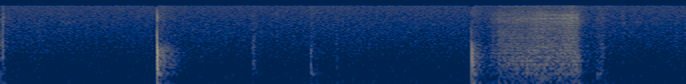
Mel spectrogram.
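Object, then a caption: Chalk on a wooden-framed chalkboard. Fingers draw small details in white chalk on a large, flat chalkboard in a wooden frame. Two sharp chalk taps ring out with a couple of faint ticks between them. The second tap leads into a brief, bright, scratchy rub of chalk across the board before it goes quiet.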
